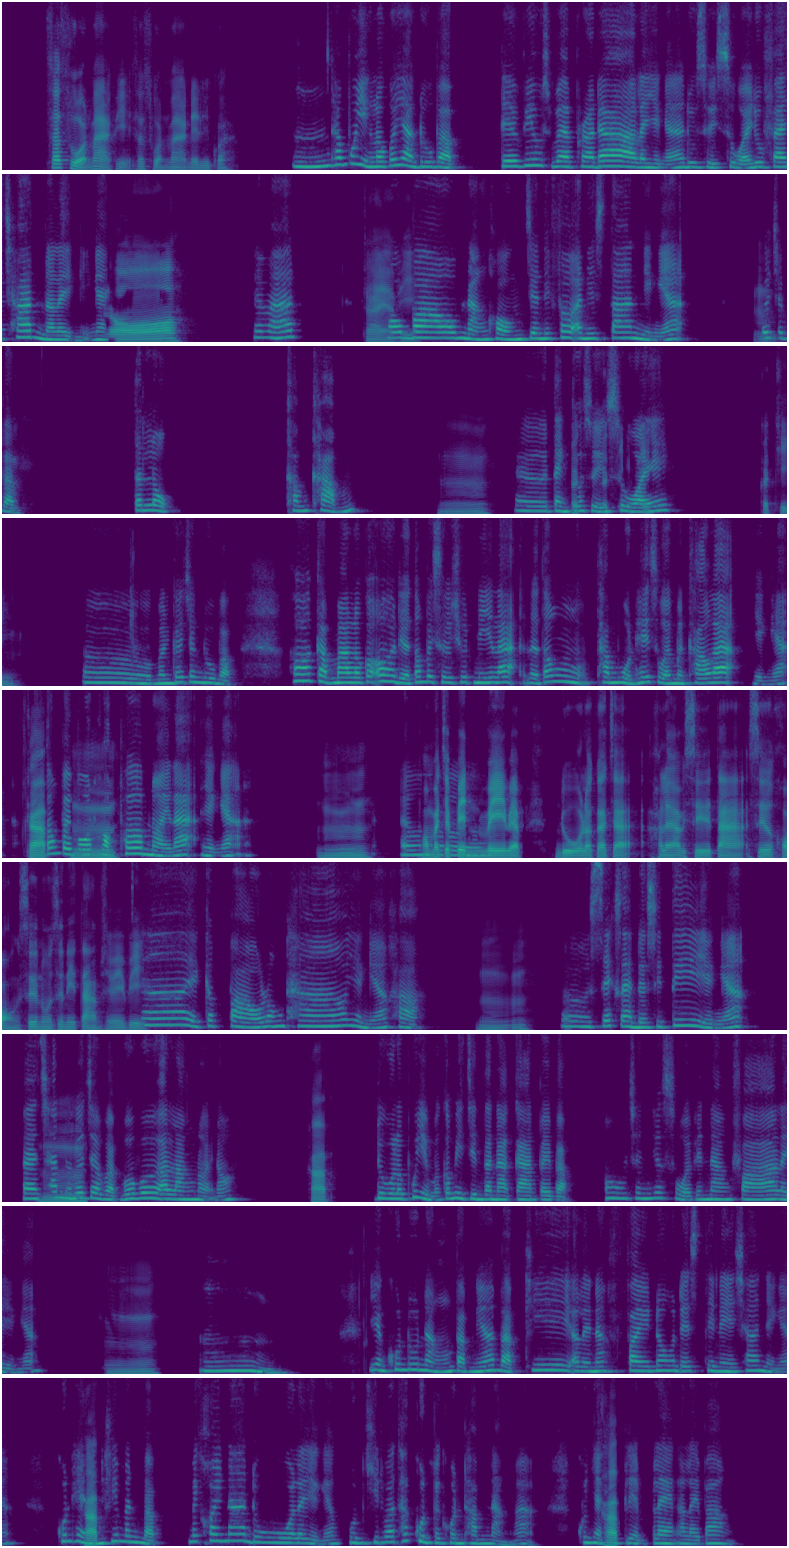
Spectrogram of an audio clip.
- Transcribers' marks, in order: tapping; in English: "เวย์"
- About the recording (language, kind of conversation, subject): Thai, unstructured, อะไรทำให้ภาพยนตร์บางเรื่องชวนให้รู้สึกน่ารังเกียจ?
